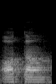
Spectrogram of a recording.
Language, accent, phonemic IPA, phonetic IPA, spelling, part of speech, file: Armenian, Eastern Armenian, /ɑˈtɑm/, [ɑtɑ́m], ատամ, noun, Hy-ատամ.oga
- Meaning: 1. tooth 2. cog 3. prong 4. merlon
